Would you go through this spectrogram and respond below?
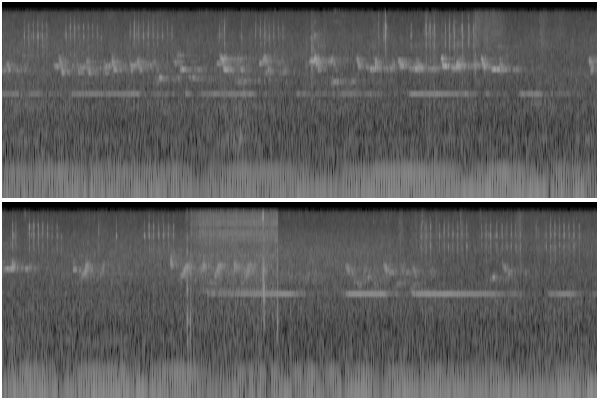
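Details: A mother squirrel gives soft, rattling bursts like lightly shaken maracas, repeated over a steady low hum.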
